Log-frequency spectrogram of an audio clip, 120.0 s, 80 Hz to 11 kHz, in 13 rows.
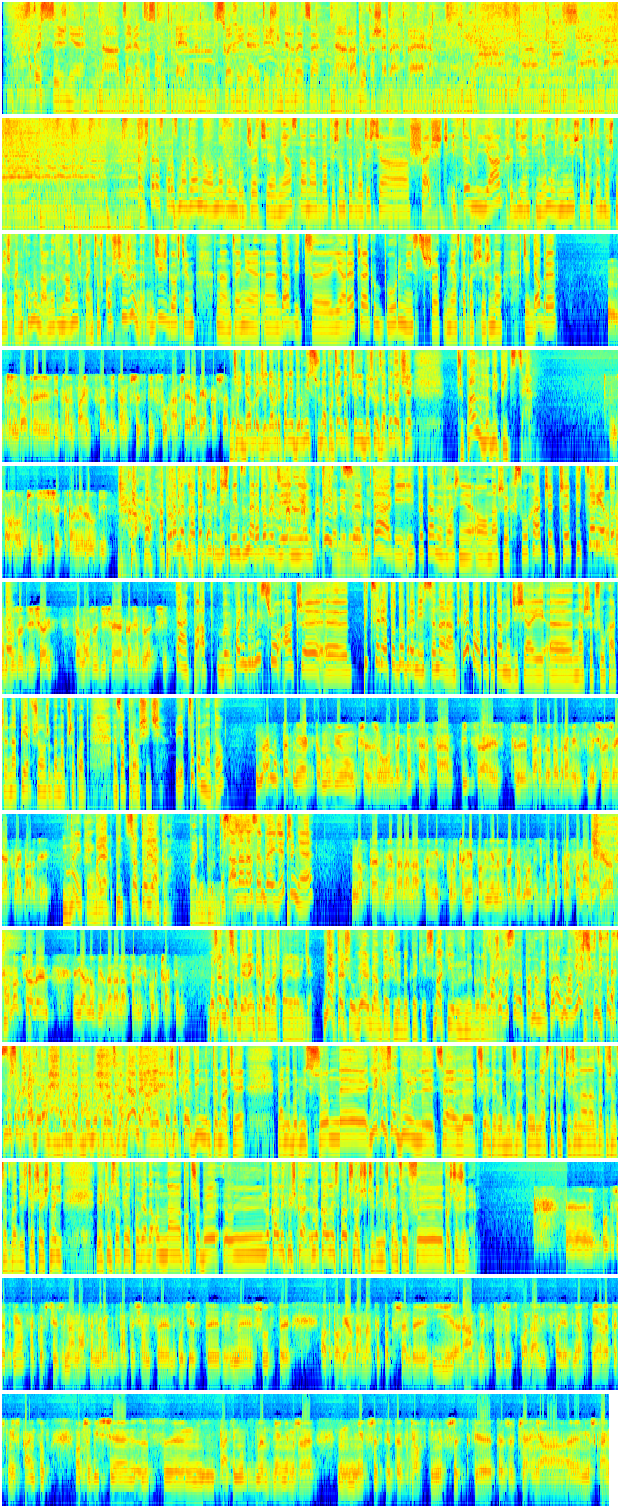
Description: O ambitnych planach inwestycyjnych, budowie nowych lokali komunalnych oraz o tym, dlaczego warto zamieszkać w sercu Kaszub, rozmawialiśmy z burmistrzem miasta Kościerzyna, Dawidem Jereczkiem.
rozmowa_DJereczek.mp3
